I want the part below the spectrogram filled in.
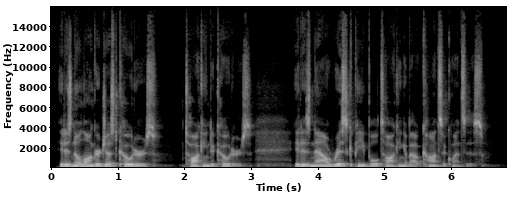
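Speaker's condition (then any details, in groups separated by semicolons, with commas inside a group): No condition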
